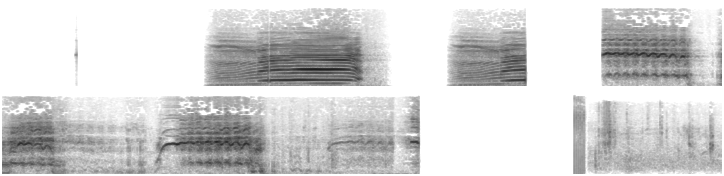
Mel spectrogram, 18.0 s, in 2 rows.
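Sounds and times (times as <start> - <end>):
cattle mooing: 2.6 - 4.6, 5.6 - 6.6
horses whinnying: 7.5 - 14.2.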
